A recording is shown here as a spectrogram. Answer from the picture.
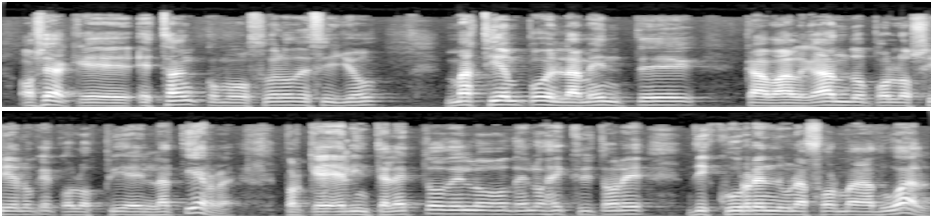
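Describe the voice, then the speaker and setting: A man speaks at a medium pitch with fairly even intonation. Audible room echo is present. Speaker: TV presenter. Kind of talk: TV interview. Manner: halting.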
